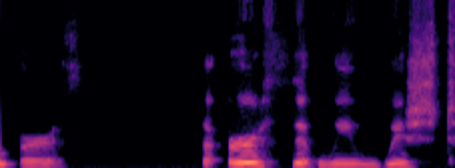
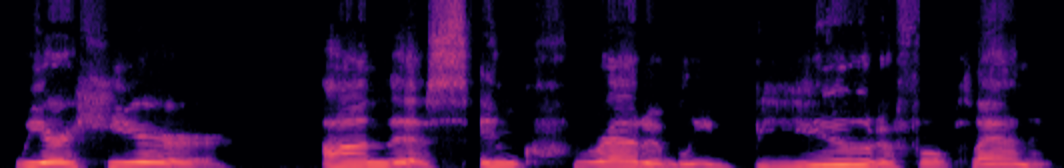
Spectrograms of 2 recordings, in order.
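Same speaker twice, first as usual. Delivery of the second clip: guided meditation. Acted.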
